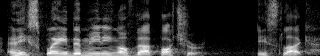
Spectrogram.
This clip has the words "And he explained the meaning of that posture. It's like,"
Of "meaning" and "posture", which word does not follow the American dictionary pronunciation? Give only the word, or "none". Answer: posture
